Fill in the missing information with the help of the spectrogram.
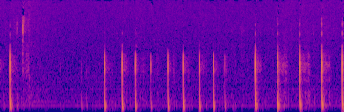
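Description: A felt-tip pen makes rapid hatching strokes across a flat, clear acrylic plexiglass sheet. About fifteen sharp, clicky scratches land at an uneven pace over a faint low hum. Each stroke cuts off almost at once, with no ring after it.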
